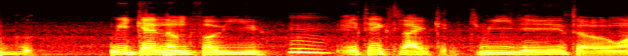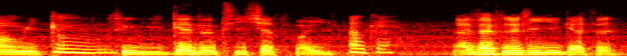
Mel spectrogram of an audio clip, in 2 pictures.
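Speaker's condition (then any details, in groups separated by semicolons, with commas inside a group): Cerebral palsy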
